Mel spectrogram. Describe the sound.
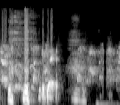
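A dog gives a few quick, sharp barks in a short burst, then a person talks quietly afterward.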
